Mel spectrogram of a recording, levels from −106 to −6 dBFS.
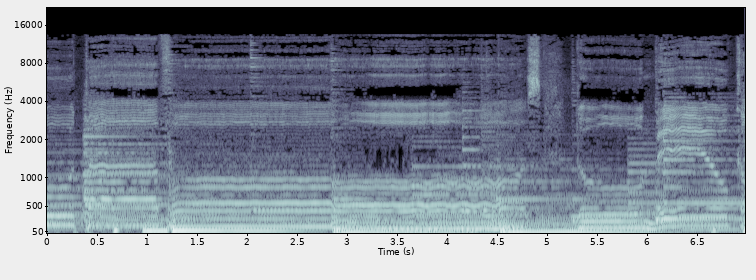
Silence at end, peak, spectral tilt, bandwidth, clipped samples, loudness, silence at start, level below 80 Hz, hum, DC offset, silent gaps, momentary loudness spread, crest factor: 0 s; -10 dBFS; -6 dB/octave; 13.5 kHz; under 0.1%; -25 LUFS; 0 s; -26 dBFS; none; under 0.1%; none; 4 LU; 14 dB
